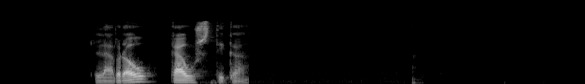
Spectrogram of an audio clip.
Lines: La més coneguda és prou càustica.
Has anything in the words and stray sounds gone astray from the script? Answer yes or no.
yes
